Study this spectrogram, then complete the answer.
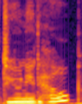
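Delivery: high, soft, questioning stranger's voice; helpful stranger. Retold or imitated. Stranger offering help to a lost traveler, high and soft. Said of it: "Was that your Japanese accent?".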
